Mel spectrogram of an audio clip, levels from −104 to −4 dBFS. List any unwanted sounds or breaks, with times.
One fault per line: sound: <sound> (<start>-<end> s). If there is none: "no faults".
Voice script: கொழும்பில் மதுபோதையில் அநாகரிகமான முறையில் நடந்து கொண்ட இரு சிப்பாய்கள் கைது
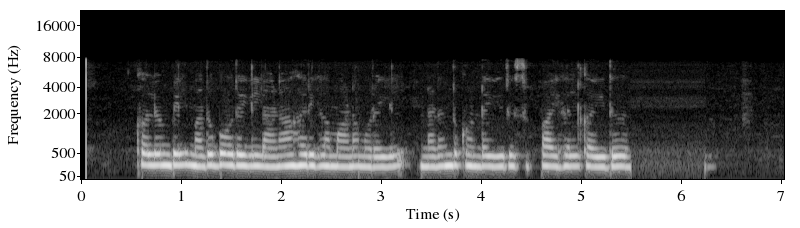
no faults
